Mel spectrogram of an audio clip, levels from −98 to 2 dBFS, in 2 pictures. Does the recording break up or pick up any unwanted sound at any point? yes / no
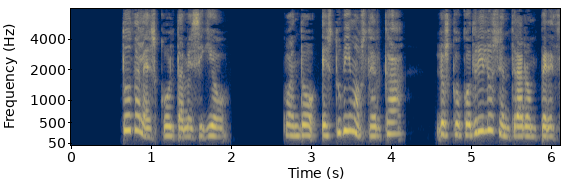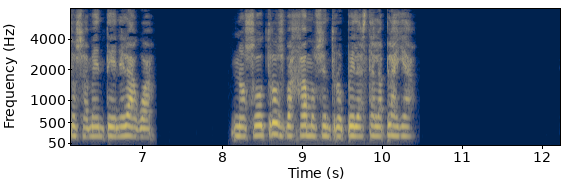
no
